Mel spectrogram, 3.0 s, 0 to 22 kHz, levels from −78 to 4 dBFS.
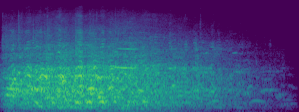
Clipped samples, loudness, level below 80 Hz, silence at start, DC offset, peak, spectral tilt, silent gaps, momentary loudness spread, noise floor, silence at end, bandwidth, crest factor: under 0.1%; -16 LUFS; -52 dBFS; 0 s; under 0.1%; -2 dBFS; -3.5 dB/octave; none; 17 LU; -45 dBFS; 0.5 s; 17.5 kHz; 16 dB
